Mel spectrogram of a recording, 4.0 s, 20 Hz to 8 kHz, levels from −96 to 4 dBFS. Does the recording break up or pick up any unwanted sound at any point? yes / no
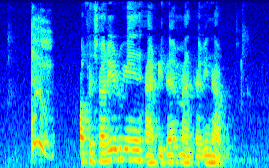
yes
